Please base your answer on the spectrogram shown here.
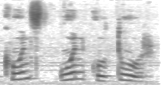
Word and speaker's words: Kunst und Kultur: It takes a moment, but gradually it dawns on you that Kunst und Kultur must mean arts and culture. No, that's not the pronunciation. Kunst und Kultur.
